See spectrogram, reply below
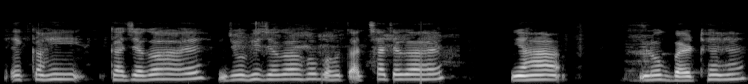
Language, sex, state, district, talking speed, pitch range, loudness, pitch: Hindi, female, Uttar Pradesh, Deoria, 135 wpm, 215-240 Hz, -20 LUFS, 230 Hz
